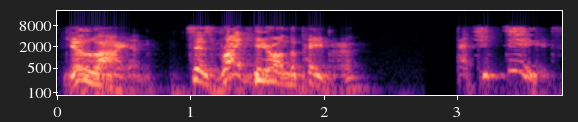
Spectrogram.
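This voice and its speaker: An actor playing a gruff, menacing male outlaw in an old-time radio western. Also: high-pitched, huge pitch swings, a little slow, bright, forceful tone, full character voice. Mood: accusing, menacing. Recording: dull lo-fi audio with hiss, clicks.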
